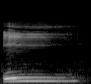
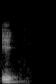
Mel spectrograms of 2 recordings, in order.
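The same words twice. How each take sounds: First: The syllable is held long on a high level pitch. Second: The syllable is short and ends quickly. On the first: "the first tone is E" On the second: "the light tone will be E, right? Short, and end it quickly"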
